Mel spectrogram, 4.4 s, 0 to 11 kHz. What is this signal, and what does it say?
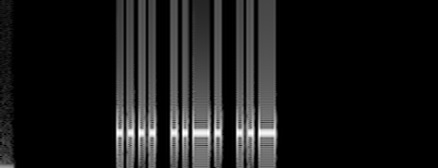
Morse code, heard as a keyed tone, about 21 wpm, 700 Hz. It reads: HFU
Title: USA Call Sign Postfixes - 3 Letters 22wpm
